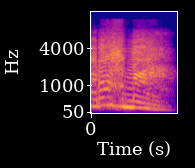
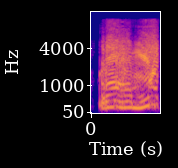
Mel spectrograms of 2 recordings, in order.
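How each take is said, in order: First: The word ends with an h sound. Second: The word ends with a t sound. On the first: The speaker calls it right. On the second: The speaker calls it wrong.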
